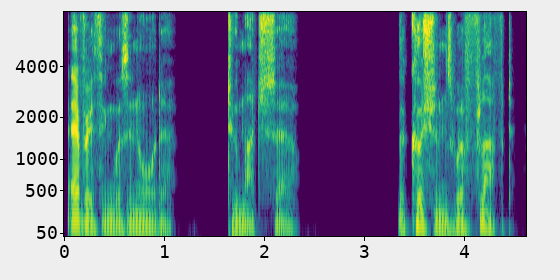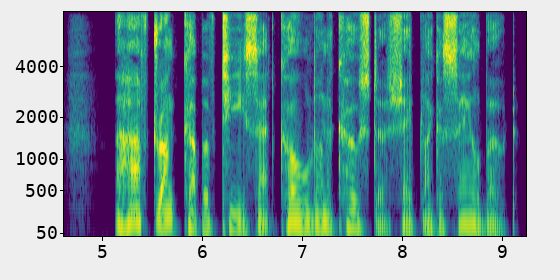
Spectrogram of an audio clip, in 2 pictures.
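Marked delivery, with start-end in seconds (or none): none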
